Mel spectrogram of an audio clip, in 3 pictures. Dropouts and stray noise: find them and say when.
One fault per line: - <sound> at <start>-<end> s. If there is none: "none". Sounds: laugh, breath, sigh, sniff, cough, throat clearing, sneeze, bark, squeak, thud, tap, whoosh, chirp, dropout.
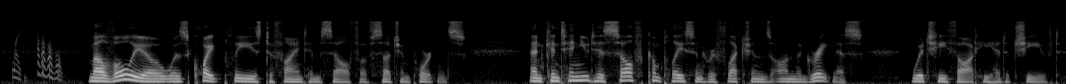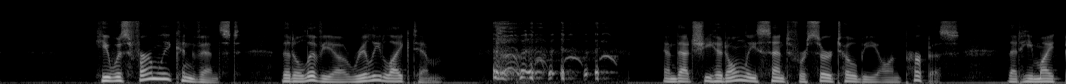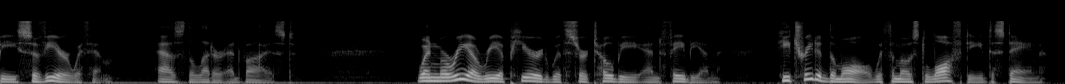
- chirp at 0.1-0.7 s
- cough at 15.6-16.9 s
